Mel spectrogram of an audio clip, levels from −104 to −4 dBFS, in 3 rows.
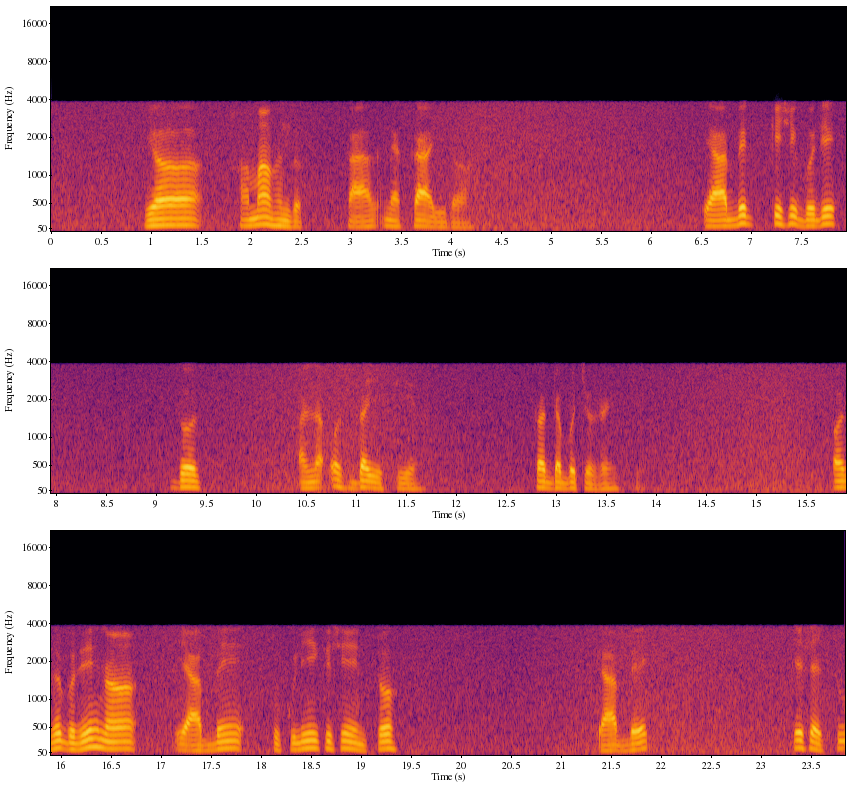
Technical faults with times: none

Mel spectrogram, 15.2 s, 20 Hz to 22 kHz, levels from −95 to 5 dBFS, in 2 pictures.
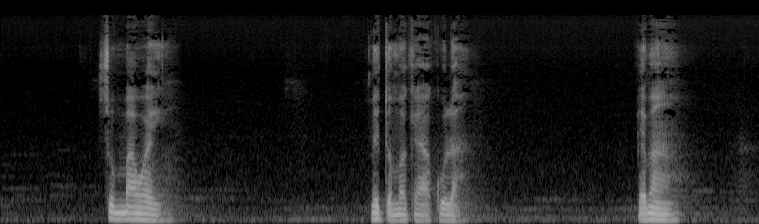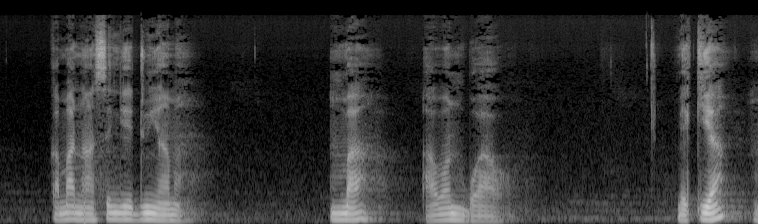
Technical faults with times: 8.11-9.50 automatic gain rising
8.43 audio missing between chunks
13.41 audio missing between chunks

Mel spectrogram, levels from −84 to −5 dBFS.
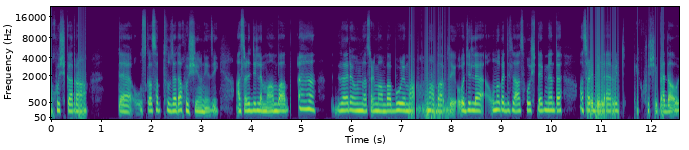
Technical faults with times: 0.54-1.14 processor overload crackle
7.15-7.97 processor overload crackle
10.72-12.25 processor overload crackle

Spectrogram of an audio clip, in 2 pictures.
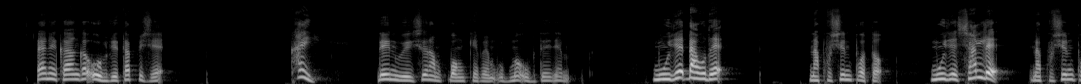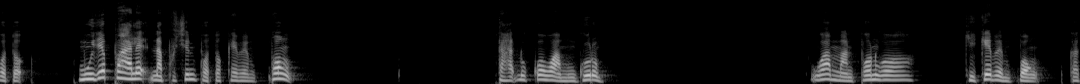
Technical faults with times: none

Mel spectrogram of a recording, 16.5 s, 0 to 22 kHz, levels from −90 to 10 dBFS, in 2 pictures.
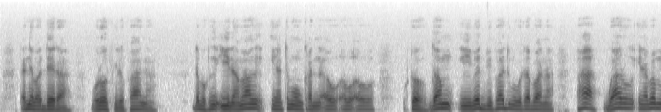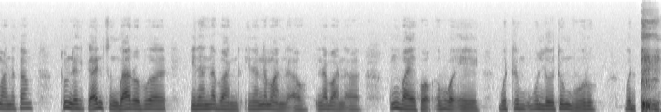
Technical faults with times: none

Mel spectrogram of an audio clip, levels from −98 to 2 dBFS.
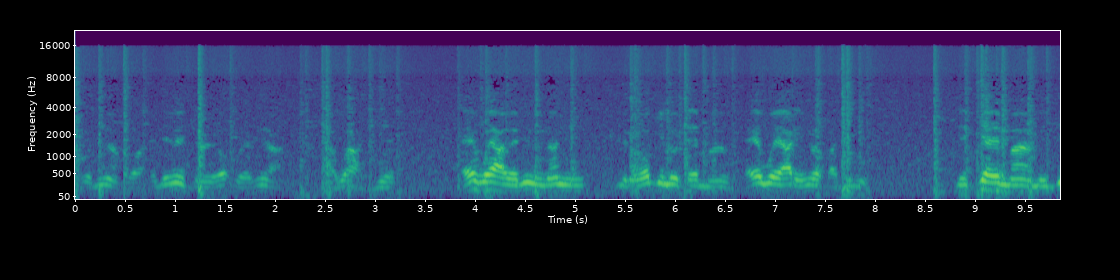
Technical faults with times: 0.00-9.86 noise suppressor artifacts
0.03-2.09 speech cut by the noise suppressor
2.46-3.21 speech cut by the noise suppressor
5.05-6.75 speech cut by the noise suppressor
7.18-7.93 speech cut by the noise suppressor
8.79-9.05 speech cut by the noise suppressor
9.56-9.83 speech cut by the noise suppressor

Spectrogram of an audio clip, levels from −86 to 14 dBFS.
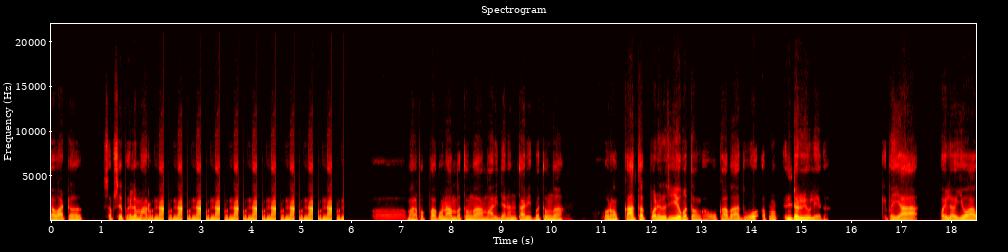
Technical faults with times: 2.24-5.84 stutter with silent gaps

